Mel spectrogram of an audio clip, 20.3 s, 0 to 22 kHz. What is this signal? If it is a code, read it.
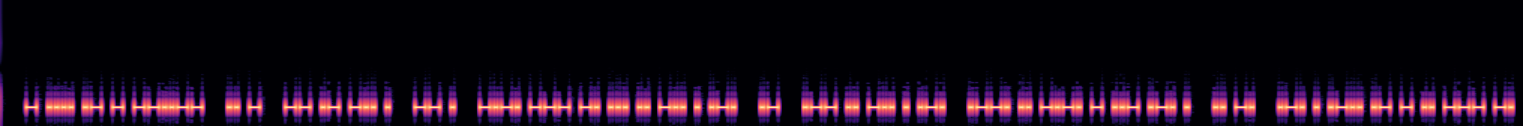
Morse code, heard as a keyed tone, about 25 wpm, 600 Hz. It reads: THAT, IT MADE ME CONSIDER A WIDER PICTURE IN RELATION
